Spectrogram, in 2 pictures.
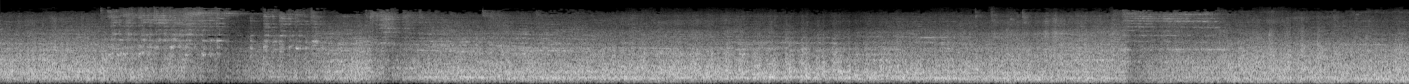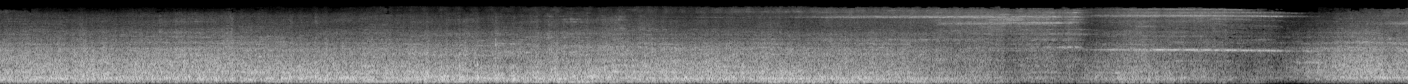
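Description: Intermodal freight cars rolling past: a loud, steady rumble and rattle of steel wheels on the rails. Brief high wheel squeals come in near the end.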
